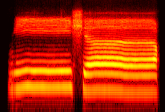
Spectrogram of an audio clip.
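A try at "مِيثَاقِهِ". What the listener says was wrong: Bukan shin tapi sa ujung lidah. Misa. Kayak cadar. Cadel. Mi-nya panjang, sa-nya panjang, hi-nya panjang. Ada yang 3 yang panjang.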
